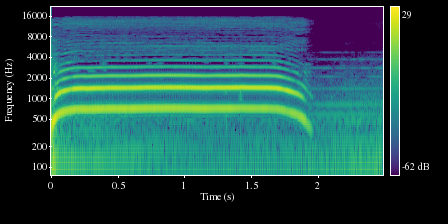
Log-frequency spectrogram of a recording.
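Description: A man howling like a wolf: one long high call that slides up, holds steady and drops away at the end.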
